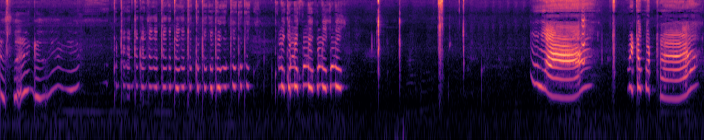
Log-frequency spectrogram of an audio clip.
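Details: Green parrot in India talking in Hindi, uttering short wavering speech-like syllables, then fast rhythmic repeated chattering notes, and ending with two loud drawn-out nasal words.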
